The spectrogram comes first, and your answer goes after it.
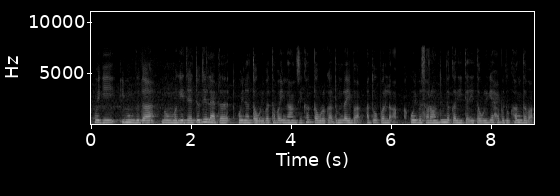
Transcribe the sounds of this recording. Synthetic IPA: ɐkʰojɡiːmuŋdudɐnoŋmɐɡidatewdelajp̚tɐɐkʰojnɐtɐwɾibɐtʰɐbɐiŋaŋsikʰɐk̚tɐwɾɐɡɐ̰ːdumlɐjbɐ̰ɐtopːɐ̰kojbɐsaɾawndiŋdɐkɐɾikɐɾitɐwɾiɡeɦajbɐdukʰɐŋdɐbɐ̰

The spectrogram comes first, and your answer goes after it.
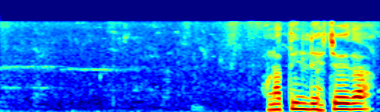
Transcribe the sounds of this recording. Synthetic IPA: ɔnat̪iɲleɦt͡ʃɔjd̪a

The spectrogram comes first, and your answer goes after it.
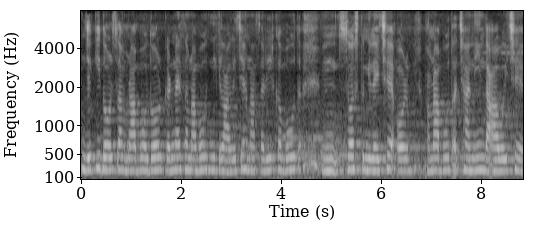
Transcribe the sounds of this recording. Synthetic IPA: d͡ʒekid̪ɔɾsə̃ɦəmɾabd̪ɔɾkəɾnasə̃ɦəmɾabəɦut̪niklaɡɛt͡ʃʰɛɦəmɾasəɾiɾkẽbəɦut̪ | swəst̪ʰmilɛt͡ʃʰɛʔɔːɾ | həmɾabəɦut̪ə̰tːʃʰanind̪a̰ʋɛjt͡ʃʰɛ

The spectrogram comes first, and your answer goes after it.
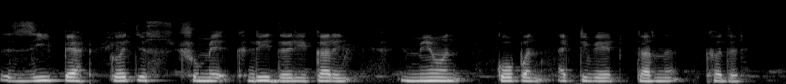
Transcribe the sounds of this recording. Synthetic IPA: ziːpeʈʰkəːt̪is | t͡ʃʰumekʰɐɾiːd̪əːɾikɐɾin | miʋɐn | koːpɐnɐk̚ʈiʋeːʈkɐɾnɨ | kʰɐt̪əɾ

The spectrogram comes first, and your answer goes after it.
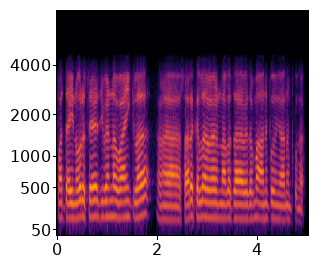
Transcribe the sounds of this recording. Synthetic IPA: pɐt̪ːɐɪnɔɾɯseːt͡ʃːiʋeːɳːaʋaːŋɪkːɪlaː | sɐɾɐkːɐlːaʋeːnɐlːɐsaːʋɪðɐmaːɐnɯpːɯʋɯŋɡɐɐnɯpːɯŋɡɐ

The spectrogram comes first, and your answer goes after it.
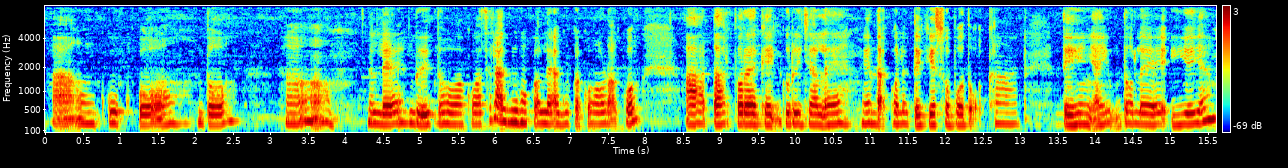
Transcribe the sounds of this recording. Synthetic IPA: aɔŋkukɔ | d̪ɔ | lɛləjd̪ɔɦɔwakɔwasɛlaʔɡuɦɔ̃kɔlɛaɡukakɔaɔɽa̰ʔkɔ | aɾt̪aɾpɔɾɛɡɛc̚ˀɡuɾəd͡ʒalɛŋɛnd̪a̰ʔkɔlɛt̪ɛɡɛsɔbɔd̪ɔ̰ʔkʰan | t̪ɛɦiɲajuʔd̪ɔlɛijəja

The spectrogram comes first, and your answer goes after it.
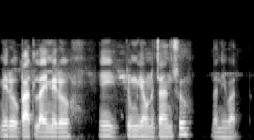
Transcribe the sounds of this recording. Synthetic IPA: meɾobat̪lajmeɾo | jãj̃t̪uŋɡijawnʌt͡saɦʌnt͡sʰu | d̪ʱʌnjʌβad̪̚

